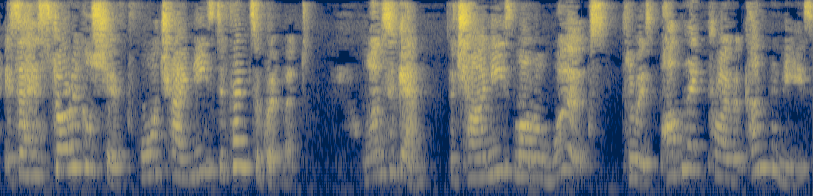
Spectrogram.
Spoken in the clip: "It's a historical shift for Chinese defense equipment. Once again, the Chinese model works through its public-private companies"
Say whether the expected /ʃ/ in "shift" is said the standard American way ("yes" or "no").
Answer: yes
